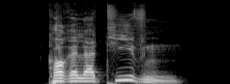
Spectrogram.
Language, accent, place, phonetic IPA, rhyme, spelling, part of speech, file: German, Germany, Berlin, [kɔʁelaˈtiːvn̩], -iːvn̩, korrelativen, adjective, De-korrelativen.ogg
- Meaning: inflection of korrelativ: 1. strong genitive masculine/neuter singular 2. weak/mixed genitive/dative all-gender singular 3. strong/weak/mixed accusative masculine singular 4. strong dative plural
